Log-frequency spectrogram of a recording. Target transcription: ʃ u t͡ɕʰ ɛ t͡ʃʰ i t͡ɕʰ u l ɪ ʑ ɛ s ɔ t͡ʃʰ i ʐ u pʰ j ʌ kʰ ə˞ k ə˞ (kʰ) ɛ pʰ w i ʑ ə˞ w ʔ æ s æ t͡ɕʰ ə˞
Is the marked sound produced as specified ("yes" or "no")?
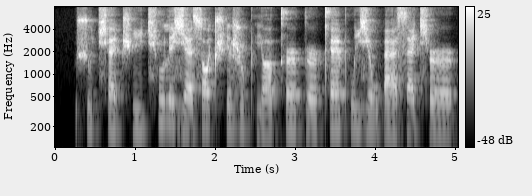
yes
